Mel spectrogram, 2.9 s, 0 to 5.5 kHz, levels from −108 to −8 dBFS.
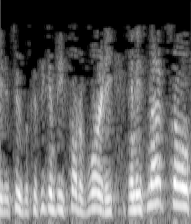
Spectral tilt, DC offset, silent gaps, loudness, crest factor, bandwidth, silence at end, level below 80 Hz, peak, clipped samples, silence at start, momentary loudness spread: -13.5 dB/octave; under 0.1%; none; -18 LUFS; 14 dB; 3.9 kHz; 0 s; -52 dBFS; -4 dBFS; under 0.1%; 0 s; 6 LU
